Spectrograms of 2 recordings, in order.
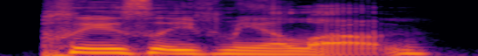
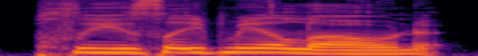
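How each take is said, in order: First: It is said in a gentle, nice tone. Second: It is said in a very firm tone.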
